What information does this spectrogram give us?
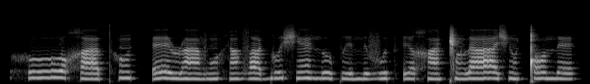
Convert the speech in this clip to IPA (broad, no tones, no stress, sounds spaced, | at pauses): h oː χ a t̪ʰ õ t͡sʼ ɛ ɹ ã v õ h ĩ zˤ ɪː ɡ ʊ ʃ ɛ̃ n ʊː p ɪː n ɪ v ʊ t͡sʼ ɪː χ ã ǁ õ l aː ʃ õ ǃ ɔ n ɛ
